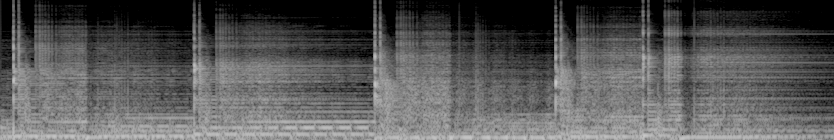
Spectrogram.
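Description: Eurorack modular synthesizer playing a distorted, steady low drone rich in overtones, punctuated by sharp, bright percussive hits about every two seconds. The sound begins to fade near the end.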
